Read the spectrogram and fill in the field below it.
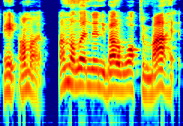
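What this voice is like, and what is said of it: Put-on Brooklyn accent drifting Southern. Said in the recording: “I'm giving you my Brooklyn accent ... Well, now I got Southern.”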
